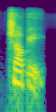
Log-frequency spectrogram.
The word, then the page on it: choppy: Indian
